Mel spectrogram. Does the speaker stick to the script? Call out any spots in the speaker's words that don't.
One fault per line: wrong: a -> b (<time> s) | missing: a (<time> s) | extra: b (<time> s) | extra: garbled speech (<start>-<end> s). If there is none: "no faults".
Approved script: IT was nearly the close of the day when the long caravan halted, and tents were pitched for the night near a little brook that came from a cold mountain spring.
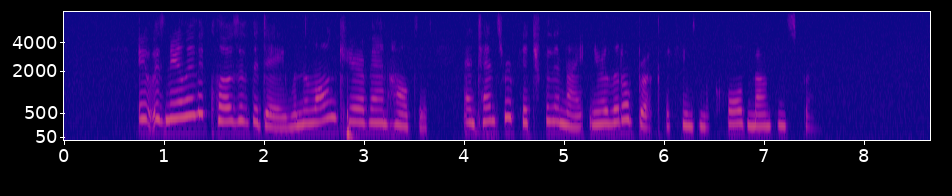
no faults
